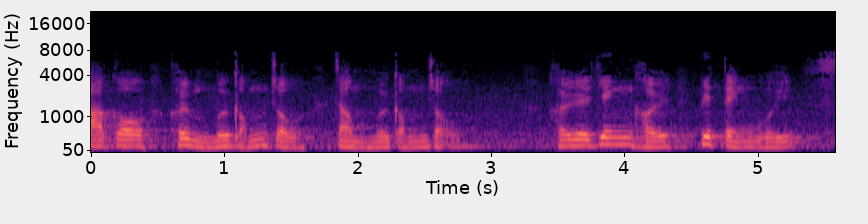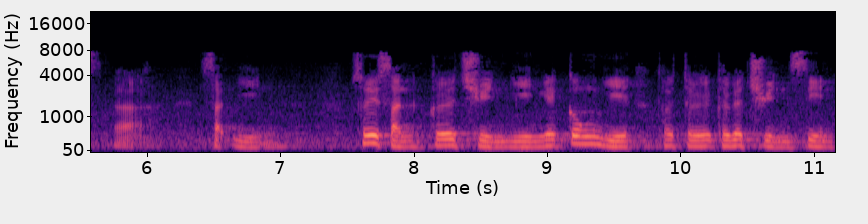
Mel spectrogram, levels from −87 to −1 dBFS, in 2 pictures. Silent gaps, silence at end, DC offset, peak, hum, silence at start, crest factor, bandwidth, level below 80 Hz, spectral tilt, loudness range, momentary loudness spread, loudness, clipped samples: none; 0 s; under 0.1%; -14 dBFS; none; 0 s; 20 dB; 7.6 kHz; -72 dBFS; -6 dB/octave; 4 LU; 18 LU; -34 LUFS; under 0.1%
